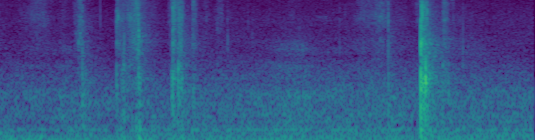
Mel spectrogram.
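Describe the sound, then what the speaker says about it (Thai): Tarot cards being shuffled by hand during a reading, a few soft riffling swishes followed by a sharp card snap near the end, close and quiet with no voice over it. "สับไปสับมาได้แต่ใบเดิมสิบไม้เท้า"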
